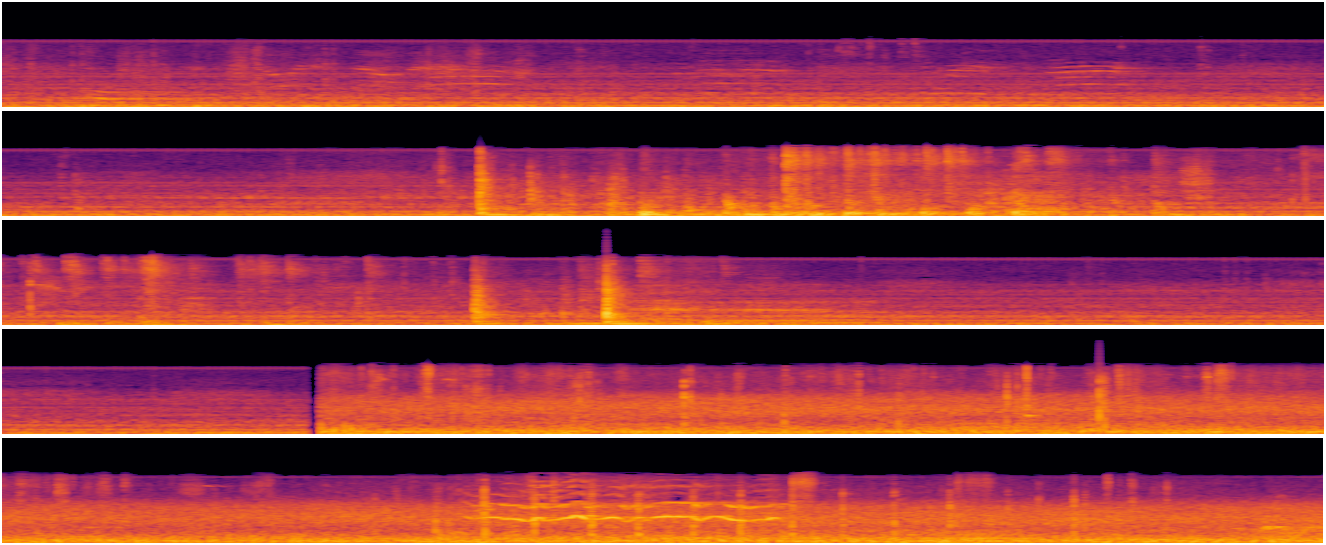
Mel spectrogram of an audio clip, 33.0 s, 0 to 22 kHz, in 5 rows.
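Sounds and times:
clatter of person leaping up: 0:09.0 - 0:12.2
running footsteps on hard floor: 0:28.7 - 0:31.6.

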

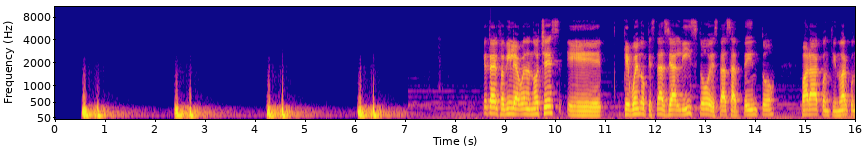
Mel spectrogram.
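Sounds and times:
deep heartbeat thumps: 0:00.5 - 0:01.6, 0:02.4 - 0:03.5, 0:04.2 - 0:05.3, 0:06.0 - 0:07.1
held music chord: 0:07.0 - 0:16.0.

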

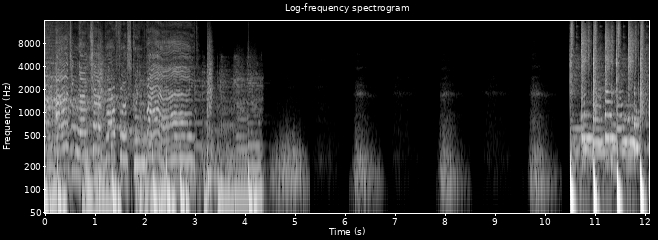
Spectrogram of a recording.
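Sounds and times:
song beat: 0:00.0 - 0:03.4, 0:10.5 - 0:12.0
man breathing heavily into microphone: 0:04.5 - 0:10.4.

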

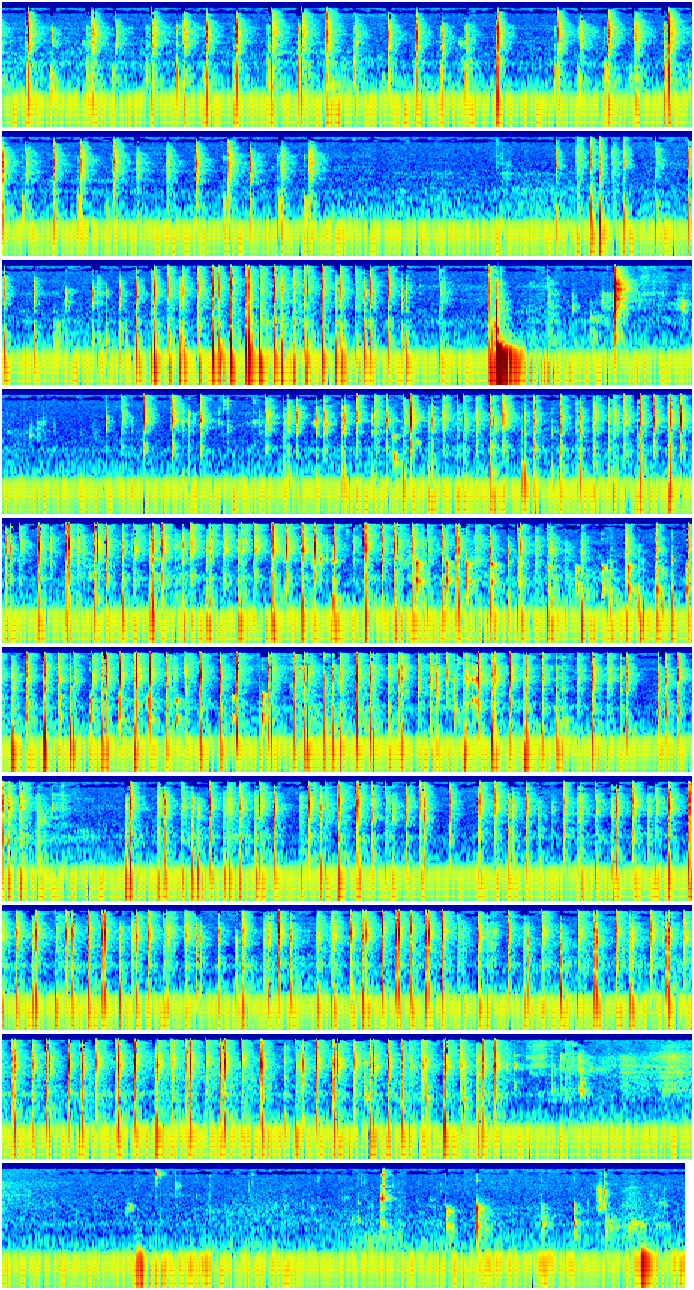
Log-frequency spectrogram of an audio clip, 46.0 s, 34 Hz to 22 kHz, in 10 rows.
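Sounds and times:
fingernail tapping on hard object: 0:00.0 - 0:06.8, 0:08.3 - 0:12.6, 0:14.6 - 0:40.2
low steady hum: 0:00.0 - 0:45.9.

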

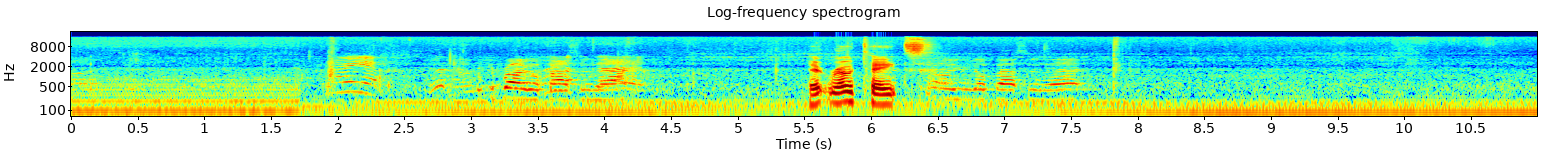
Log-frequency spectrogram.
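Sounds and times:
low machine hum: 0:00.0 - 0:11.0
man speaking: 0:05.6 - 0:07.6.

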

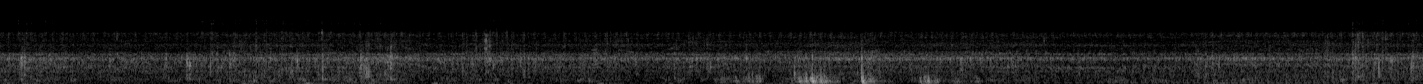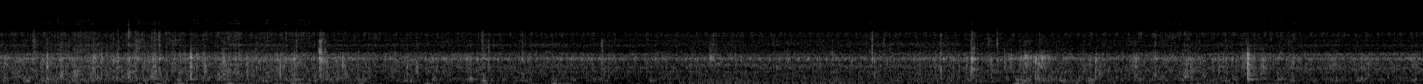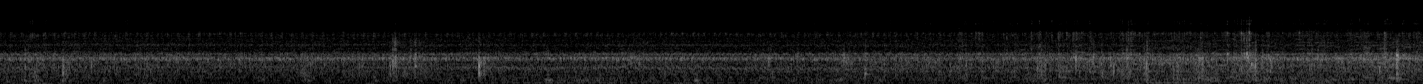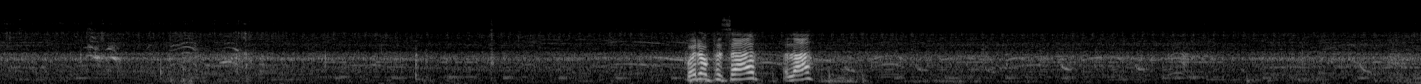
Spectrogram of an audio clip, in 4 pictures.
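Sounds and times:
clicks and knocks on rough ground: 0:00.0 - 0:34.6
motorcycle engine running: 0:00.0 - 0:56.9.

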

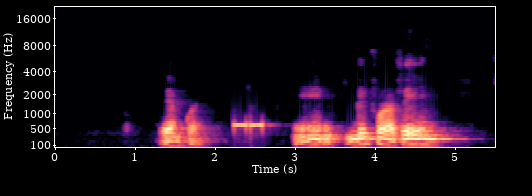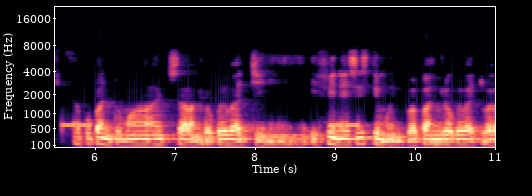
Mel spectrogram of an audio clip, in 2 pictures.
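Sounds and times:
man speaking: 0:01.4 - 0:01.9, 0:03.0 - 0:04.9, 0:05.6 - 0:11.0
short electronic beeps: 0:05.6 - 0:06.1, 0:09.0 - 0:09.5.

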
